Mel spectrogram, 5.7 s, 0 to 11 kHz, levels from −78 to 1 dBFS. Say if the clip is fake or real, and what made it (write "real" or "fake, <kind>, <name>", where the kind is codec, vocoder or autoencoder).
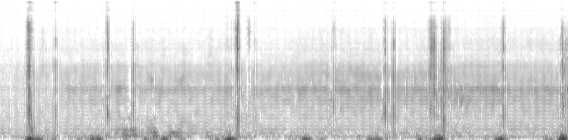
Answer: fake, vocoder, BigVGAN v2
